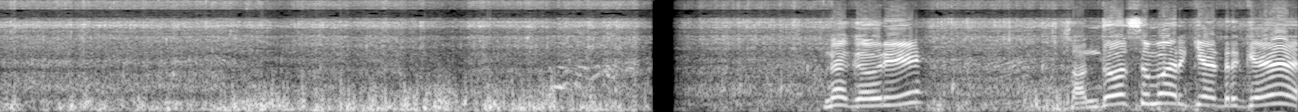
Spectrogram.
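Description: Water gushing from an irrigation pumpset's hose pipe into a shallow pool, with splashing: a steady rushing noise broken by an abrupt cut about three seconds in. After the cut, high excited voices call out twice over the water.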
